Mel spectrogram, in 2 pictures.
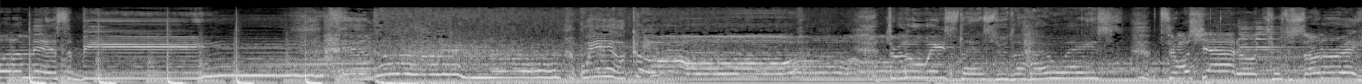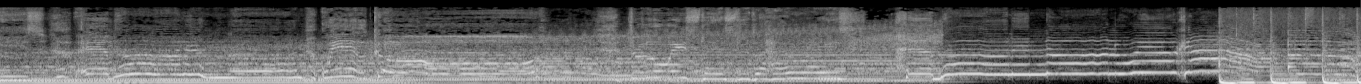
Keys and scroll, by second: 3.2 ctrl+e.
